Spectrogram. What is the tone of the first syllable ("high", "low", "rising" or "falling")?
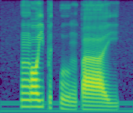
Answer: high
